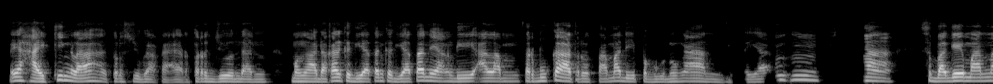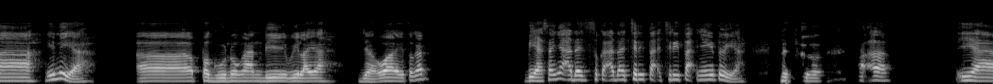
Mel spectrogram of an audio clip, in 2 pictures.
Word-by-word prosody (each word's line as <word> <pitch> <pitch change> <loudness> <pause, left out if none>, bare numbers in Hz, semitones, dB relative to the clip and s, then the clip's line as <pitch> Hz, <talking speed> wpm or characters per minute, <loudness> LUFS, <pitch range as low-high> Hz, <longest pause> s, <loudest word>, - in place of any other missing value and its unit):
ya 180 - +6
hiking-lah. 150 - +3
Terus 135 -3 -8
juga 125 -4 -6
ke - - -11
air 115 0 -8
terjun 140 -1 -1
dan 120 -1 -5 0.2
mengadakan 140 +3 +3
kegiatan-kegiatan 145 +2 +3
yang 155 -4 +2
di 145 +1 0
alam 145 -1 0
terbuka, 155 0 +4
terutama 135 +3 -2
di 140 -1 -3
pegunungan, 135 +3 -4 0.2
gitu 110 +1 -23
ya 125 +2 -6
mhm. 210 -2 -4 0.4
Nah, 160 -6 +1 0.3
sebagaimana 165 +2 +4 0.4
ini 235 +5 +3
ya, - - -3 0.4
eee, 155 +1 +1
pegunungan 155 0 +1
di 155 0 +1
wilayah 150 -1 +2 0.3
Jawa 150 +4 +4
itu 155 +5 -4
kan, 230 +1 0 1.0
biasanya 195 +9 0
ada, 210 -1 +4
suka 205 - -7
ada 215 +1 -1
cerita-ceritanya 220 -2 -3
itu, 225 - 0
ya. 130 - -13 0.4
Betul. 155 -3 -5 0.4
Heeh. 195 -2 0 0.8
Iya, 185 -2 +2
155 Hz, 125 wpm, -23 LUFS, 140-170 Hz, 1.0 s, ya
